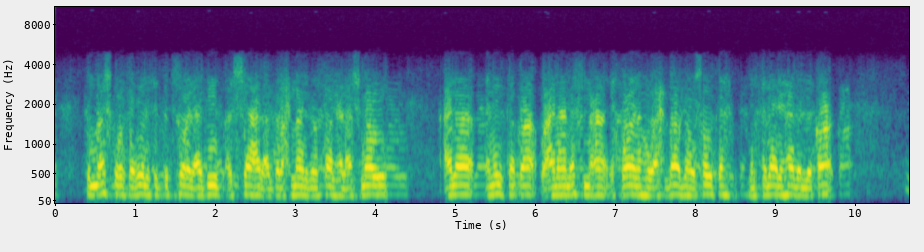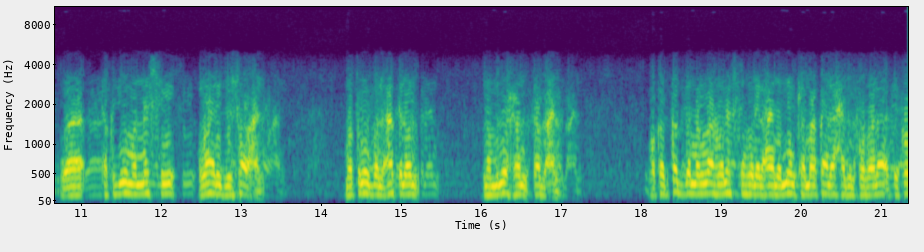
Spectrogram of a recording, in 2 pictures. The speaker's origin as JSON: {"language": "Arabic", "region": "Asir", "country": "Saudi Arabia", "tie": "born there", "said": "من مواليد عام 1379، وهذا أنساه أحيانا بطول العمر، للهجرة في بلاد بالقرن، درست في الابتدائية بمدرسة آل سليمان، ثم المعهد العلمي بالرياض وأبها"}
